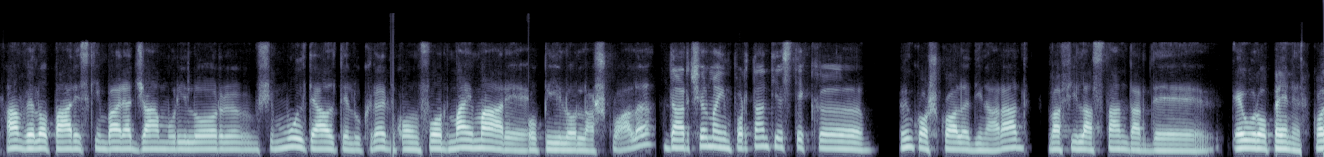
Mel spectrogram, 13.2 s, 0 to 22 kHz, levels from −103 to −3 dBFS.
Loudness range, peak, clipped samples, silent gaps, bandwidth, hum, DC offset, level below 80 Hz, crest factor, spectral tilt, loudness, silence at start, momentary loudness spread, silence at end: 2 LU; -4 dBFS; under 0.1%; 8.79-9.00 s, 10.33-10.48 s; 8.4 kHz; none; under 0.1%; -62 dBFS; 18 dB; -7.5 dB/octave; -22 LUFS; 0.05 s; 9 LU; 0 s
